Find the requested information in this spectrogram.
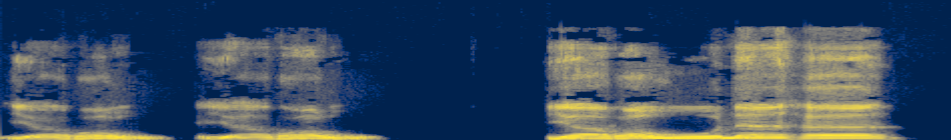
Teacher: Waw sukun di sebelumnya ada ra yang fathah, raw ya, di sini juga memiliki sifat lin, dan ra-nya di sini dibaca tafkhim, dibaca tebal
